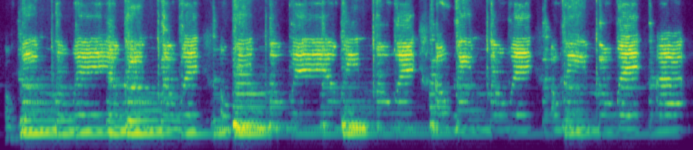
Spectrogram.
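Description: Ukulele strumming chords in a steady down-up strum pattern, about two strokes a second, over ringing chord tones.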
